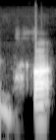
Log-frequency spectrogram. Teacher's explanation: Kha ya, yang betul ada dahaknya, tidak lembut seperti ha hi hu ya, bukan ho hi hu. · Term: huruf kha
